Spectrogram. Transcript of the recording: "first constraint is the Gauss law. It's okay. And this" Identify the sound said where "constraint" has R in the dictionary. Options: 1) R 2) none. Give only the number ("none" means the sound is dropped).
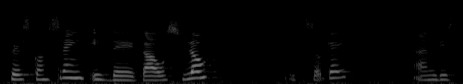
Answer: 1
